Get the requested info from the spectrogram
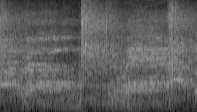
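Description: Gospel choir singing in harmony, with sharp claps landing about once a second.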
